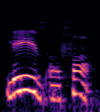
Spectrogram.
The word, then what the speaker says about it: les enfants: So this will be pronounced as des amis, des amis, les enfants, les enfants. So we do a liaison and it is one single S. It has the Z sound.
